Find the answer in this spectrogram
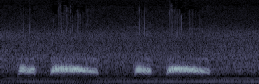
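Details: Two phrases of spotted dove cooing, each a short note followed by a drawn-out mellow coo, loud and close over a faint low hum.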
